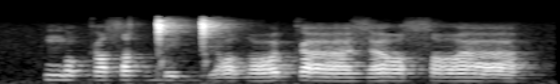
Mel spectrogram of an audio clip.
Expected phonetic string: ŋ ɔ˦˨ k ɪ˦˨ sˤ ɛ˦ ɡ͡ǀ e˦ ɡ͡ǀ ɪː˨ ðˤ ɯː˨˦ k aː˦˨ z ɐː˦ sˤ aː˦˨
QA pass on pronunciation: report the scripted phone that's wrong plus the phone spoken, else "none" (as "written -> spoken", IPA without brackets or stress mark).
ɐː˦ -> aː˦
